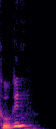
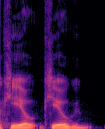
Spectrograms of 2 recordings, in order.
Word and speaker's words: Keoghan: Coogan. – Yeah, no, Keoghan.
